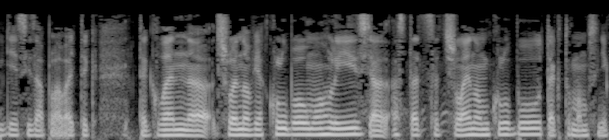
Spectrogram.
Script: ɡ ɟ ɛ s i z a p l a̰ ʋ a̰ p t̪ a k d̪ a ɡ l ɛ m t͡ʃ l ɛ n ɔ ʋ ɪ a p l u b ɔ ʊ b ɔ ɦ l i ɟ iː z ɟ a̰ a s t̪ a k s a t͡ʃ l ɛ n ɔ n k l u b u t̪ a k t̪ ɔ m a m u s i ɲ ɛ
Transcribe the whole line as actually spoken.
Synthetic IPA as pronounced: ɡ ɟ ɛ s i z a p l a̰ ʋ a̰ c t̪ a k t̪ a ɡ l ɛ n t͡ʃ l ɛ n ɔ ʋ ɪ a k l u b ɔ ʊ m ɔ ɦ l i iː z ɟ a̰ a s t̪ a c s a t͡ʃ l ɛ n ɔ m k l u b u t̪ a k t̪ ɔ m a m u s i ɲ ɛ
